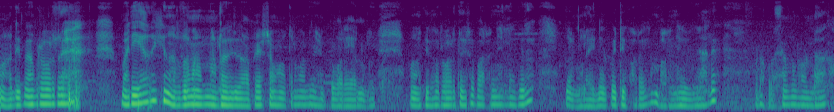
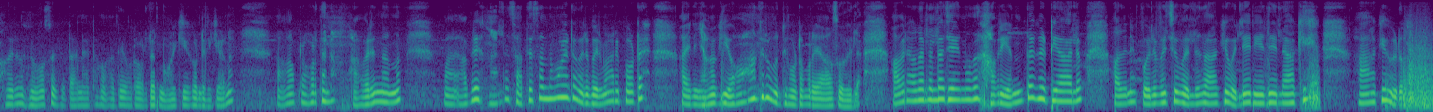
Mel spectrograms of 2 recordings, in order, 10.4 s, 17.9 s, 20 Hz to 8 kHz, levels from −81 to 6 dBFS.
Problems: low volume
